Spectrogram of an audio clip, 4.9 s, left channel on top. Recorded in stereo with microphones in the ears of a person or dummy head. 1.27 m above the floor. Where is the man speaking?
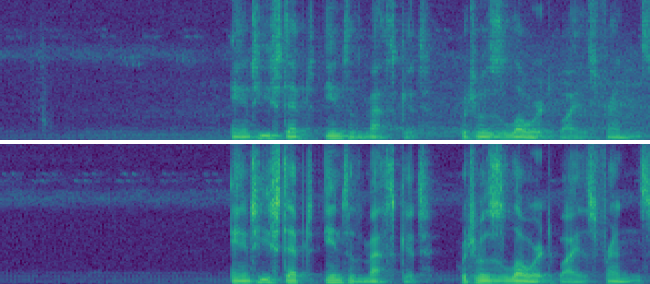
45° right (ahead or behind), 0.6 m.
